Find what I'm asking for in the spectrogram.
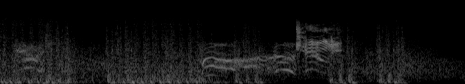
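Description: Gunfire in the third-person shooter Spec Ops: The Line, a series of sharp rapid bursts of automatic fire with short gaps between them, loud and close, mixed with voices and game effects.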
